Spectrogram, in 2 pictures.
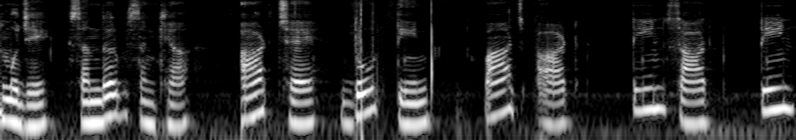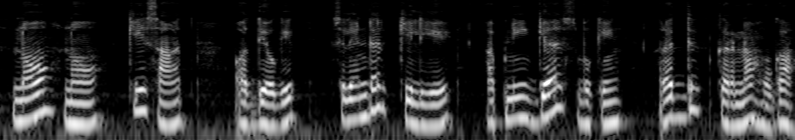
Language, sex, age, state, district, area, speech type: Hindi, male, 18-30, Madhya Pradesh, Seoni, urban, read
